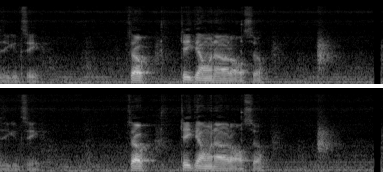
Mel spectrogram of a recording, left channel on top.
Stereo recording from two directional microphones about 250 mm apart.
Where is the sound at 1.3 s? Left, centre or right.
Centre.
